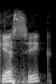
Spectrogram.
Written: gesig

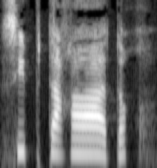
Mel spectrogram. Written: siptaqa'toq

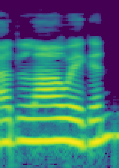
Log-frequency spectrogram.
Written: atla'wegn

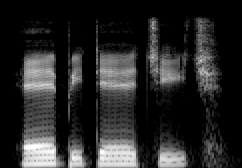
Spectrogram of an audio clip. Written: e'pite'ji'j

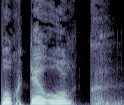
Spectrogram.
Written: pugtewu'lgw

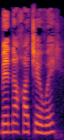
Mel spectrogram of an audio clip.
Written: menaqajewei

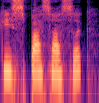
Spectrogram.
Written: gispasas'g

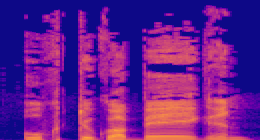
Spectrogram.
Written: ugtugwape'gn

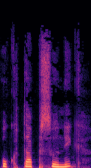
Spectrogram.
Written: ugtapsunig

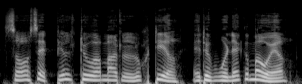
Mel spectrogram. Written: piltuamatl

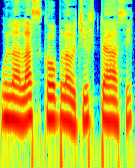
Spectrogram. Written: jilta'sit

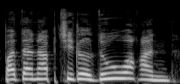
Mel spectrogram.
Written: patanapjit

